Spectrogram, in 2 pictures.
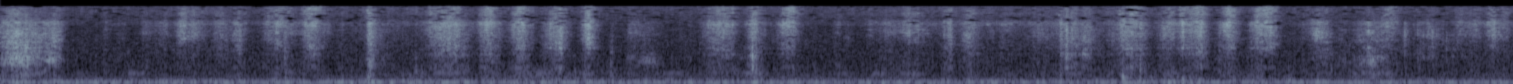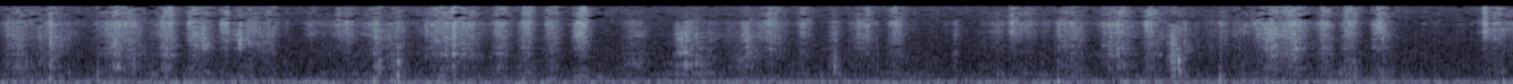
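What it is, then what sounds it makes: Crushed baking soda powder. Fingertips with short painted nails squeeze, crush and rub a crumbled mound of green-dyed baking soda powder with a few chunks in it. Dense, bright crunching and gritty rustling comes in rapid bursts over a faint steady low hum.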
